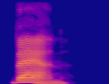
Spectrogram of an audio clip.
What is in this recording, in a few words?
"than", english; 3000 words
